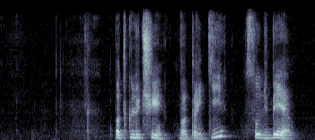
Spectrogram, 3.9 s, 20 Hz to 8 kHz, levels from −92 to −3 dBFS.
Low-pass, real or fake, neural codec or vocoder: 7.2 kHz; fake; vocoder, 44.1 kHz, 128 mel bands, Pupu-Vocoder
